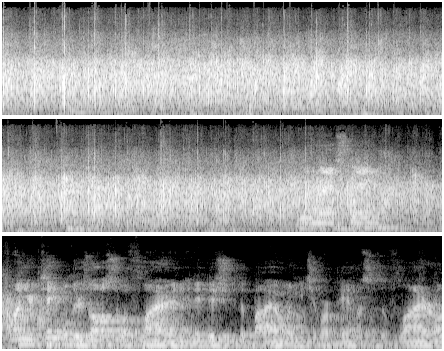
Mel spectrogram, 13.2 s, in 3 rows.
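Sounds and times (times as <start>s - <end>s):
audience applause for panelists: 0.0s - 9.4s
speech: 10.8s - 13.1s.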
